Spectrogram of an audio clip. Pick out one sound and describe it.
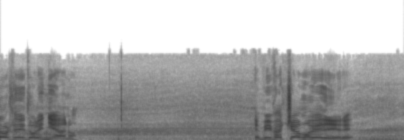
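A car drives along a road with a steady hum of tyres.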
